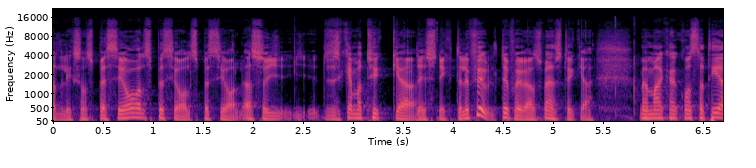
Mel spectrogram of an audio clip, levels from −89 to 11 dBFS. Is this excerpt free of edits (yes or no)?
no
